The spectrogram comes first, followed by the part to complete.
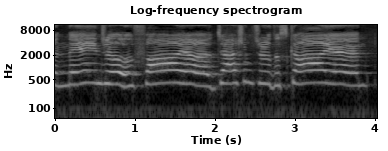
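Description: A high child's voice singing a slow melody in several phrases of long held notes with a slight waver, broken by short breaths.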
